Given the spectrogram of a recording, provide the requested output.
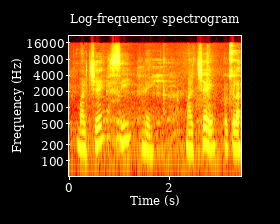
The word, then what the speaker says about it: Malcesine: Caminamos un rato aquí por Malcesine. Pero con S. Malcesine. Pero ¿por qué se dice Malcesine si es con S? Malcesine. Malche, porque la C de casa se pronuncia dice C primero.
